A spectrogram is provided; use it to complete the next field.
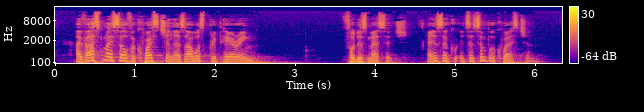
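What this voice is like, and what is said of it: German-accented English. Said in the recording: “I'm from Germany originally... my accent is neither Irish nor South African... I have a German-English accent.”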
